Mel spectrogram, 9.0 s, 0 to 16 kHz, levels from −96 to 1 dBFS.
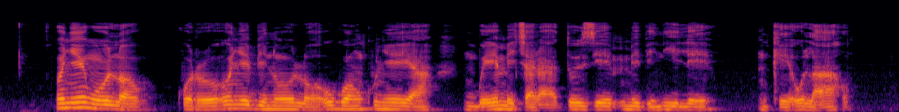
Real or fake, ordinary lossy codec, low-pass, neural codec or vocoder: real; none; 7.2 kHz; none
